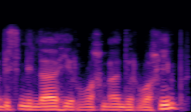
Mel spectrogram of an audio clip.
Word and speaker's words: بسم الله الرحمن الرحيم: Donc, ça fait Bismillahir Rahmanir Rahim. Essayez de prononcer ça en vous appliquant. Bismillahir Rahmanir Rahim. Voilà, c'est mieux, mais il faut se forcer à gonfler plus encore.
